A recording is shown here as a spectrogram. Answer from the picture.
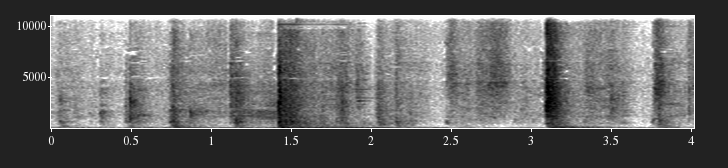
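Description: A series of bangs and thuds from a door and a man stumbling about a small room. The loudest bang comes about a second and a half in, and another strong one just after three seconds.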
